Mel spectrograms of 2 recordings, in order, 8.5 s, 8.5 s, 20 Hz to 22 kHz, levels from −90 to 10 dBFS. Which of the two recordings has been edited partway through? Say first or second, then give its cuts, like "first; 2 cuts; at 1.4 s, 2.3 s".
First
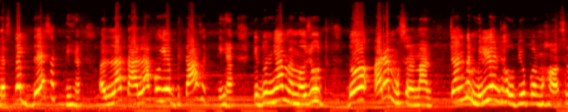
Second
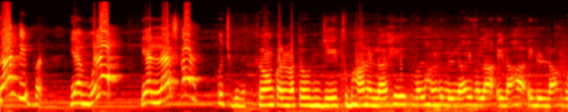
second; 1 cut; at 3.7 s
